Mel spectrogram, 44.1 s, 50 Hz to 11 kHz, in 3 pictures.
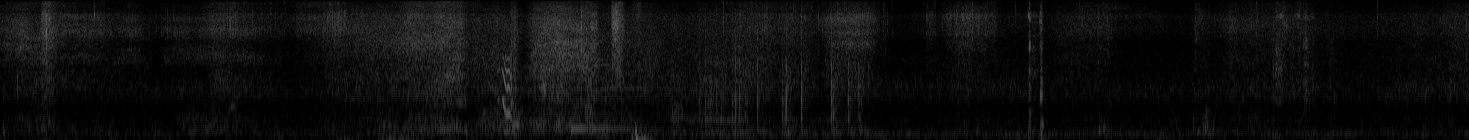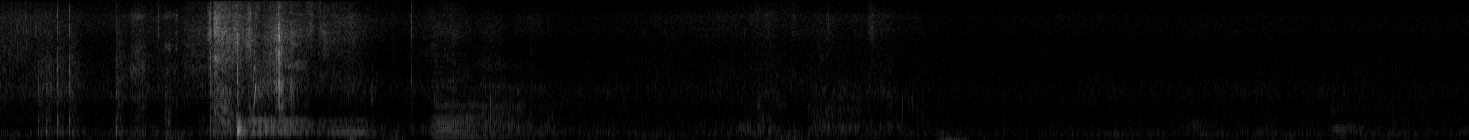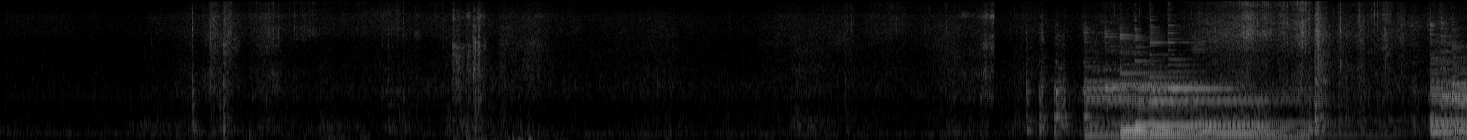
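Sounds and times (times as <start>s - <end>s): guitar strings ringing: 17.2s - 20.0s, 39.7s - 44.0s.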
